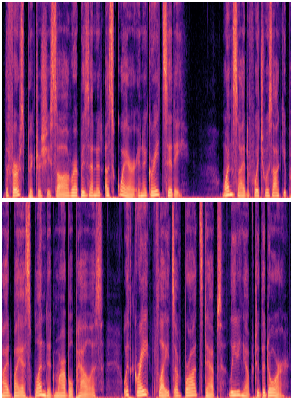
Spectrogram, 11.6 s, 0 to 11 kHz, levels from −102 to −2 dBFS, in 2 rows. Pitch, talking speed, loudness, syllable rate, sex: 170 Hz, 175 wpm, -19 LUFS, 4.8 syllables/s, female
